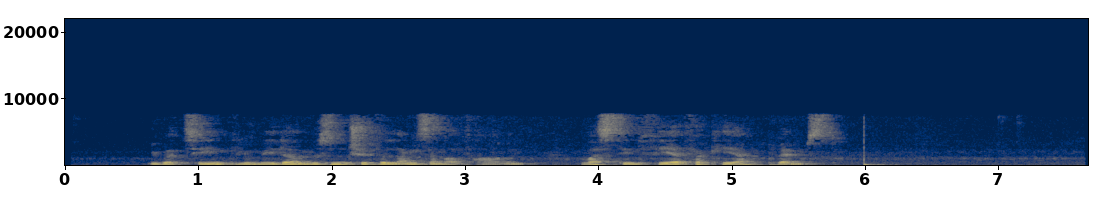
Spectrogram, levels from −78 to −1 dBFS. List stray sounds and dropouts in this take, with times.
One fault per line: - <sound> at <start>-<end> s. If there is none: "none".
- thud at 6.0-6.3 s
